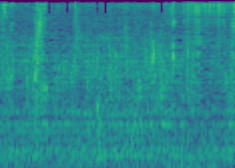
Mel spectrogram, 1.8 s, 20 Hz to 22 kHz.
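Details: 2023 Baby Stabi 1550 Frontier boat, bait tank pump running: steady hiss and splash of water pouring into the tank, even and uninterrupted; bait tank filling normally.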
